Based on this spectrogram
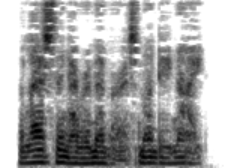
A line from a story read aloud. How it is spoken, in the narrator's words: he murmured in his low voice, making her struggle to hear him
